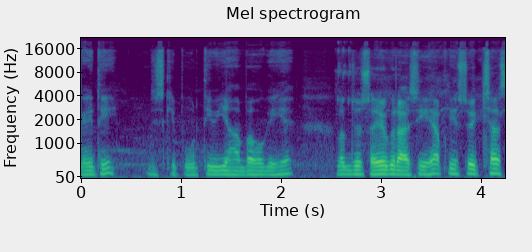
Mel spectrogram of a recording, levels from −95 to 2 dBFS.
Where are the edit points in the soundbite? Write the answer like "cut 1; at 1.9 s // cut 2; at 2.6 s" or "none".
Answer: cut 1; at 2.4 s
